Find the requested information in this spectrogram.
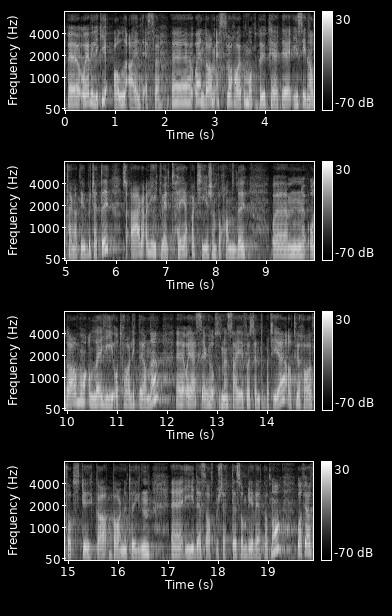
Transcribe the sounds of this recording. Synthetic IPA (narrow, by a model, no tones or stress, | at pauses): ɔjæɪʋɪlɪkːəjiːʔɑlːæ̰ɪənt̪ɪlɛsʋeːɔɛnd̪ɑɔmʔɛsʋɑɦɑɾpʰɔɛnmoːt̪əpʰɾɪʊɾɪt̪ʰeːʈ̚d̪ɛʔɪsiːnəɑlt̪ʰæɾɳɑt̪ʰiːʋəbʉd̪ʂɛt̪ːəɾsɔʔæɖɛ̰ʔɑ̰liːkəʋɛlt̪hœʏpʰɑʈʰiːəʂɔmfɔɾhɑnd̪ləɾ | ɔd̪ɑmɔʔɑ̰lːəjiːʔɔt̪ʰɑːlɪt̪ːəɡɾɑnːə | ɔjæɪseːɾhɛɔsːɔsɔmɛnsæɪəɾfɔɾsɛnt̪əɾpɑʈʰiːəʔɑ̰t̪ʋɪhɑɾfɔt̪ːst̪ʏɾkɑbɑːɳət̪ʰœʏɡd̪n̩ | ʔɪd̪ɛst̪ɑːt̪sbʉd̪ʂɛt̪ːəsɔmblɪɾʋeːt̪ʰɑt̪ːnoːʔɔɑt̪ʋɪhɑɾ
